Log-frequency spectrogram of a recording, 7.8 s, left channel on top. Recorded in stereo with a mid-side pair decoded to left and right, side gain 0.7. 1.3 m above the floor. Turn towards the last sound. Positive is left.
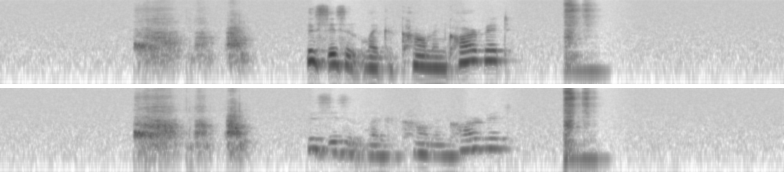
turn(degrees=-45)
